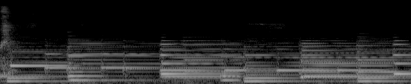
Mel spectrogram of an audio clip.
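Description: Background piano music: a slow melody of held notes, changing about once a second.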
